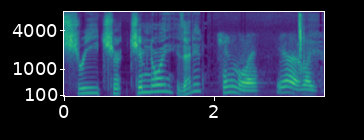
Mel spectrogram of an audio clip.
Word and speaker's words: Chinmoy: Chinmoy, yeah, like Chin with a moy at the end, yeah.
